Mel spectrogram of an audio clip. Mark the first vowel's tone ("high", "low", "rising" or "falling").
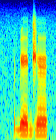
low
